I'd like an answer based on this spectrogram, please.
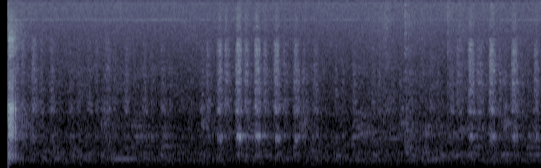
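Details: A hyperactive female Staffordshire bull terrier pants in harsh, rasping bursts that sound like a saw cutting through wood.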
